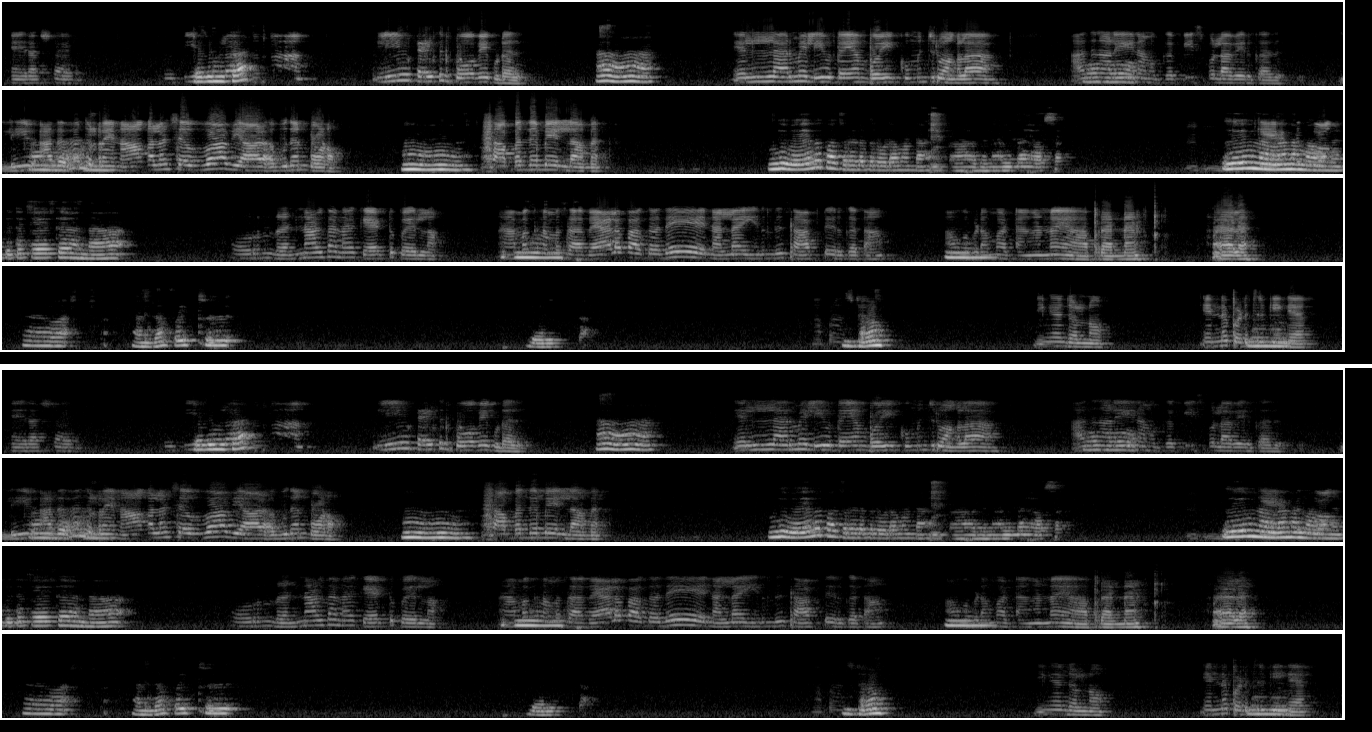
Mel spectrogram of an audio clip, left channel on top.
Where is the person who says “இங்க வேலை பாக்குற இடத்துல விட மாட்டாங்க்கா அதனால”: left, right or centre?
Left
